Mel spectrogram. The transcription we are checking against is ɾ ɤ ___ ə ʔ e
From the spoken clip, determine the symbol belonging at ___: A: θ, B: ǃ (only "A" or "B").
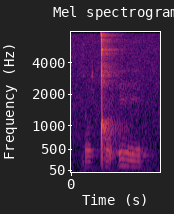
B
